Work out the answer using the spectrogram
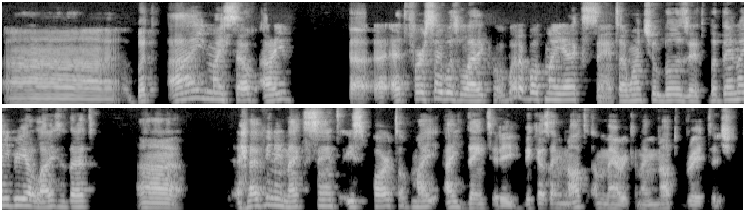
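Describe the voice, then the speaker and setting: Hosting a podcast in English, this Portuguese-speaking man from Brazil, an English teacher in his late thirties, has a Brazilian accent. He speaks at a measured pace with a fairly high, darkish voice, and the recording's highs are cut off.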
